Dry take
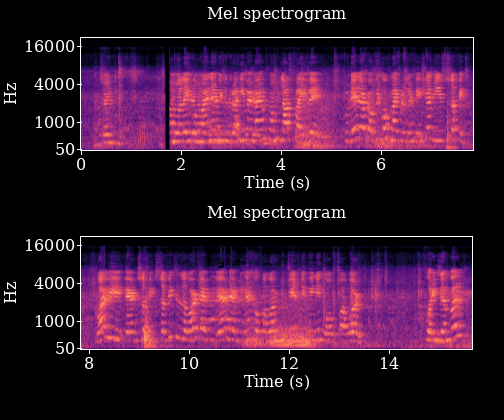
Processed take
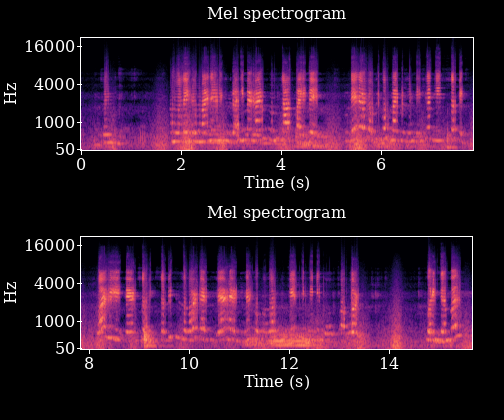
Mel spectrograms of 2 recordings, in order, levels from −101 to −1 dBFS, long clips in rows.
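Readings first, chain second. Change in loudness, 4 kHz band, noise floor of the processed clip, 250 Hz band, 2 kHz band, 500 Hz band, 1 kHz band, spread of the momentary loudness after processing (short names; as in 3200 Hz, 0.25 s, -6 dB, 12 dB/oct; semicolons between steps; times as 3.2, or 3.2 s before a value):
-3.0 dB, -3.5 dB, -49 dBFS, -0.5 dB, -3.0 dB, -2.0 dB, -3.5 dB, 17 LU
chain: Wiener smoothing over 41 samples; wind noise 350 Hz -42 dBFS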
